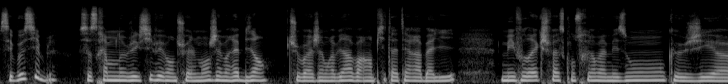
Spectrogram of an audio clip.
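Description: On a very clean recording with a silent background, a woman speaks very fast at a medium pitch, her dark, mellow tone monotone and flat, her loudness very even. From Paris suburbs, France. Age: 20s. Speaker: content creator. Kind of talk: casual interview chat.

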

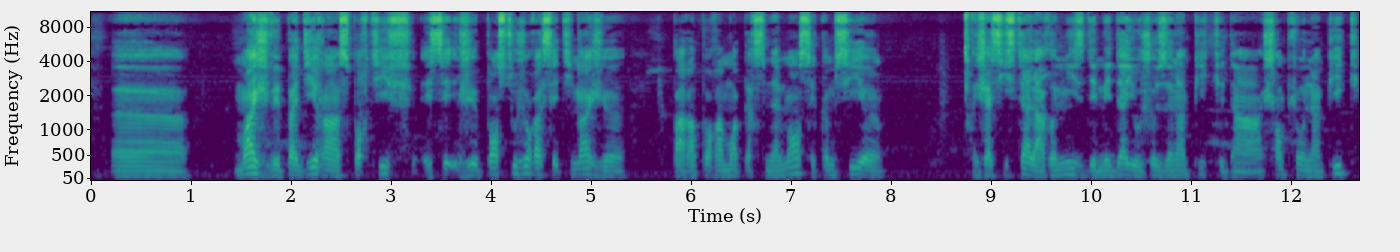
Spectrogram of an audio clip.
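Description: A man talks at a moderate pace, fairly low in pitch with ordinary pitch variation. The sound is dry and close with no echo. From France, Nancy area. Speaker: restaurant franchise owner. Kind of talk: interview. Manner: halting.

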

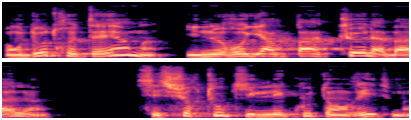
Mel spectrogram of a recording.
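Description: Against a quiet background, a man with a high pitch and a dark, mellow tone speaks at a fairly slow pace, his pitch swinging very widely while his loudness stays very even. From Africa. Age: 50s. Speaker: coach and writer. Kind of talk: interview.

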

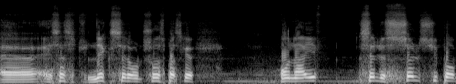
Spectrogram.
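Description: A man talks at a fairly quick clip with a fairly high pitch. The sound is dry and close, without any echo. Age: 60s. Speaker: record shop manager. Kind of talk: radio interview. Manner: halting.

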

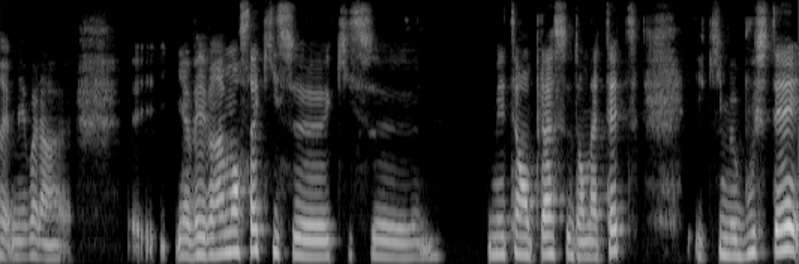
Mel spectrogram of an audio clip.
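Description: A woman's dark, mellow tone at a moderate pace over a quiet background. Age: 30s. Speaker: podcast creator. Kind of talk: interview.

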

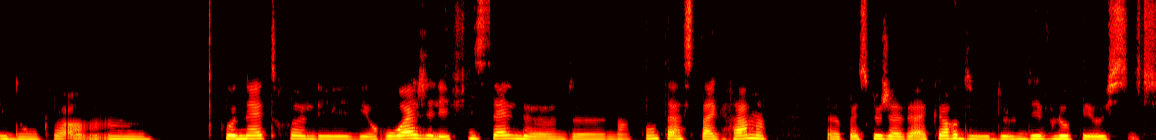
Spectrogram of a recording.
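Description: Her intonation stays flat and monotone. The woman talks fairly slowly at a medium pitch. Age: 20s. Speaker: community manager. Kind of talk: casual interview. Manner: halting.

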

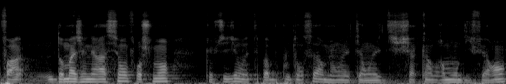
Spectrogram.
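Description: A man's medium-pitched voice races along very fast with fairly even intonation. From Switzerland, Lausanne (arrived from Eritrea in 1985). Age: 30s. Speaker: hip-hop dancer. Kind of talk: casual interview. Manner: halting, many fillers and repetitions.

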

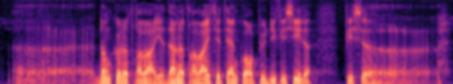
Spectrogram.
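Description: The man's dark, mellow tone sits at a medium pitch, his intonation fairly level. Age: 70s. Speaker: retired oyster farmer. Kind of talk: interview. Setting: at home. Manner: halting.

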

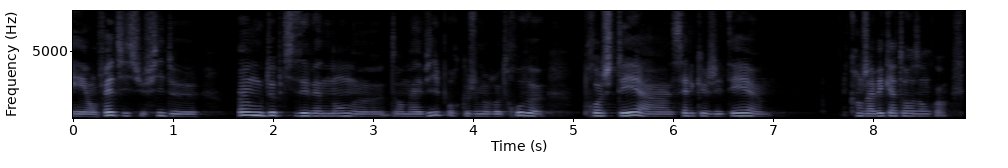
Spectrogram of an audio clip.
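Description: A woman's medium-pitched voice at a fairly slow pace, with fairly even intonation and long, frequent pauses. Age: 20s. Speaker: solo podcaster. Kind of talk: introspective solo monologue. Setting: bedroom at home.

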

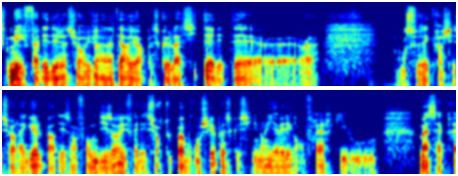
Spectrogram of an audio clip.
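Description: A man's very deep, low voice at a very fast pace, flat and monotone, broken by long, frequent pauses. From France (Paris), teen years in Tunisia. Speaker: actor and former TV news presenter. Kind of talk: interview, personal testimony.

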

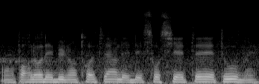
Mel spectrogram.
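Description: Fairly quick male speech at medium pitch. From Switzerland, Valais (Granges near Sierre). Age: 40s. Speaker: local civic leader. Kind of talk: casual interview. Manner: hesitant, many fillers.

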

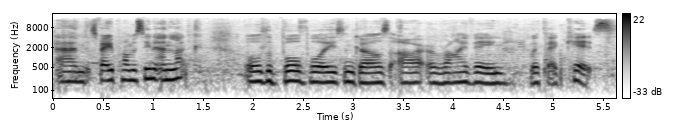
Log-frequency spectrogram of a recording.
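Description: At a moderate pace, the speech comes through with noticeable background noise. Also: woman. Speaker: podcast host and on-site reporter. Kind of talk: on-location reporting and vox-pop interviews. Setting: outdoors at tennis tournament grounds.

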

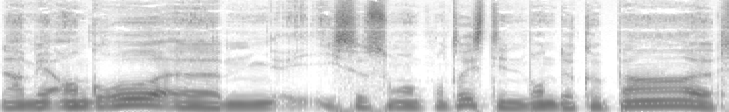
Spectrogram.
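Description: On a very clean recording with a silent background, a man's dark, mellow tone comes through with a dry, close sound and no echo. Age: 40s. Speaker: entrepreneur. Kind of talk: interview.

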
